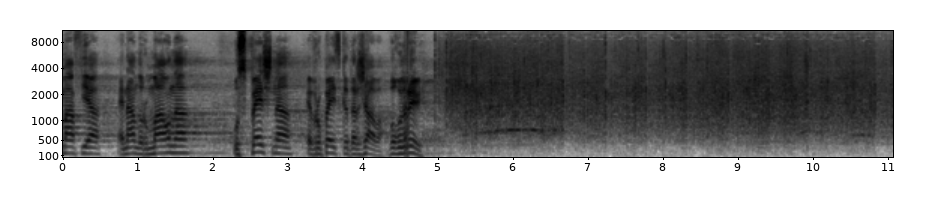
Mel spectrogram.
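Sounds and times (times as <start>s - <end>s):
speech: 0.0s - 5.2s
crowd applause: 4.9s - 11.0s.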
